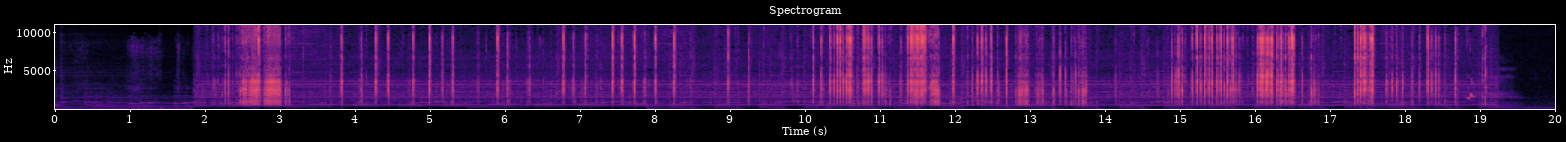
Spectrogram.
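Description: A chef's knife slicing fresh ginger into thin strips on a plastic cutting board: quick, irregular taps of the blade on the board, several a second, with a few louder runs of strokes. Background music plays throughout.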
